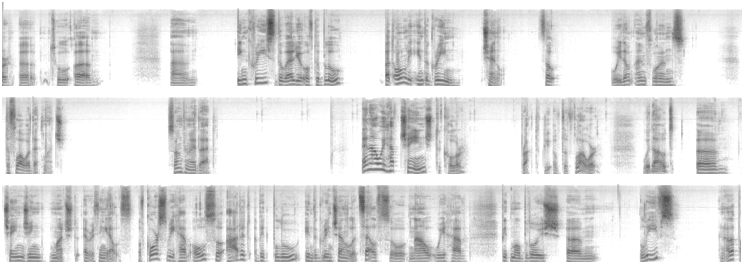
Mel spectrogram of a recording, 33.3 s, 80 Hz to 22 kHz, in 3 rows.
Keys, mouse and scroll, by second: 8.4 click, 14.8 click, 15.5 click, 16.2 click, 16.8 click, 17.5 click, 18.0 click, 20.2 click, 21.7 click, 22.1 click.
